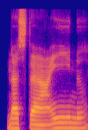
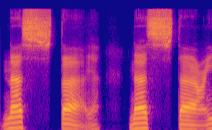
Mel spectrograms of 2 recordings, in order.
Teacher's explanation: sin itu ya dia punya sifat rokhawah ya, mengalir ya dan punya sofir ada desisannya. Maka jangan dibaca nasta'inu tapi nasta ya.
